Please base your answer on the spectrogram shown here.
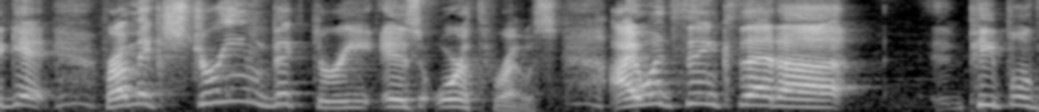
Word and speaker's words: Orthros: Scrap Orthros, which I've been saying is Scrap Orthos forever. You know, sometimes you learn you've been saying a card's name wrong for like 10 years.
